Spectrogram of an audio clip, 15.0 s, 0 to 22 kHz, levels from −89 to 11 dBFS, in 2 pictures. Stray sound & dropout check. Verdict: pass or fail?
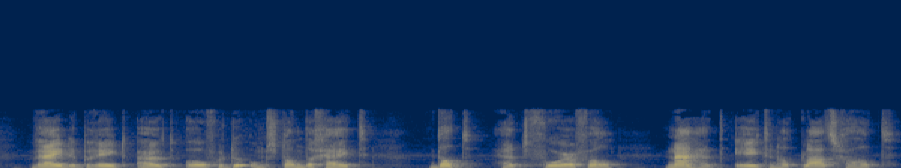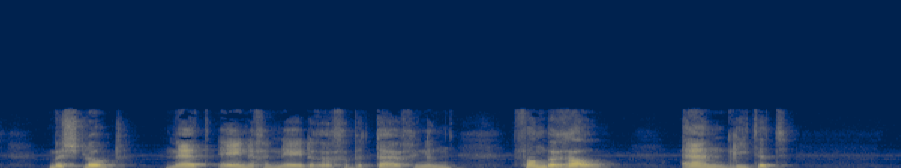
pass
